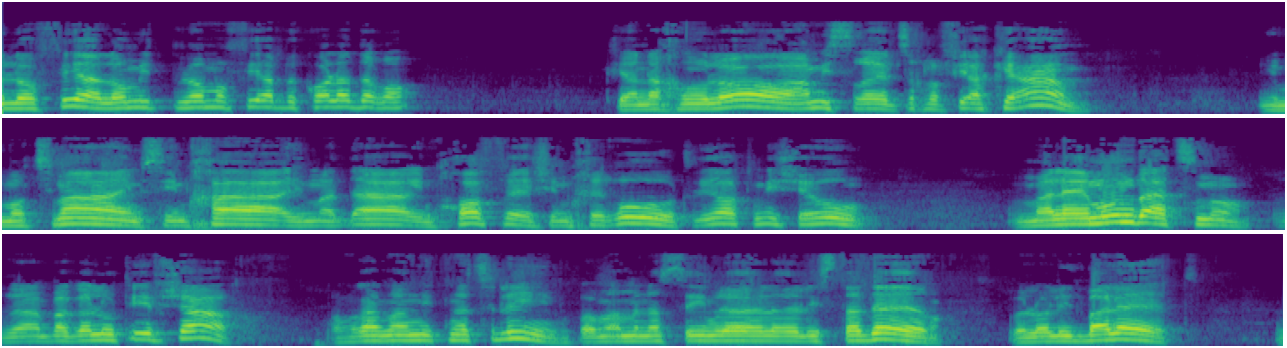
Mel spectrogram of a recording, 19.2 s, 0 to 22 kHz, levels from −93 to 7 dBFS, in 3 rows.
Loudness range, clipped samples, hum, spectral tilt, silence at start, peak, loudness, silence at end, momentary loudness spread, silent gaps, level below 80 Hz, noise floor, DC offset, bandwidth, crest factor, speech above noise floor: 3 LU; under 0.1%; none; -6.5 dB/octave; 0 s; 0 dBFS; -16 LUFS; 0.6 s; 12 LU; none; -58 dBFS; -70 dBFS; under 0.1%; 11.5 kHz; 16 dB; 54 dB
